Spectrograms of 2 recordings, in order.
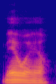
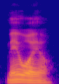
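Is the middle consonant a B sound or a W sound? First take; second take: W sound; W sound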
